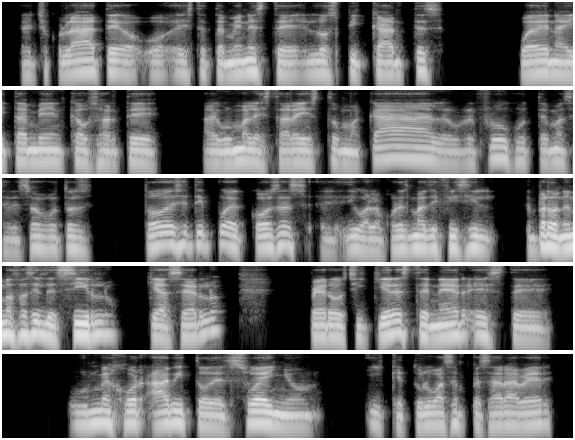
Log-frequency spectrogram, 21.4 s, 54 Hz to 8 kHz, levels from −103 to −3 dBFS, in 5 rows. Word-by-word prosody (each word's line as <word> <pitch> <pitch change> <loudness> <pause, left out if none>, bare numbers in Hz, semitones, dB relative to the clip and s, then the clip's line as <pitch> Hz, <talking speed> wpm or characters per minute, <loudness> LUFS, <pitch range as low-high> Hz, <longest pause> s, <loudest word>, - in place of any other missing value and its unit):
el 105 0 -9
chocolate, 125 +3 +1
o 110 - -3
o, 115 +1 -8
este, 120 -1 -5
también, 110 +4 +1
este, 115 -3 0
los 115 -2 -1
picantes 110 +2 -2 0.6
pueden 115 +1 +2
ahí 110 -1 +1
también 115 0 0
causarte 105 -1 -3 0.3
algún 105 +1 -1
malestar 110 -2 0
ahí 110 -1 +3
estomacal, 130 +5 -1
algún 105 0 -7
reflujo, 120 +1 -4
temas 110 -1 -6
en 105 - -9
el 105 - -7
esófago. 120 +3 -3
Entonces, 115 -2 -5 0.4
todo 145 +4 +1
ese 155 0 -1
tipo 150 +1 -3
de 130 - 0
cosas, 130 +2 -1
eh, 105 -1 -10
digo 120 -1 -2
a - - -1
lo 105 - -2
mejor 120 +5 -4
es 120 - -1
más 125 -1 +2
difícil, 125 -2 -1 0.3
perdón, 130 -3 +6
es 130 - +6
más 135 -2 +3
fácil 140 +1 +3
decirlo 135 +3 +5 0.2
que 120 - +3
hacerlo, 120 - +2 0.6
pero 120 -1 +3
si 110 -1 -5
quieres 140 +5 +4
tener, 125 +3 +3
este, 105 -6 -2 0.6
un 125 +2 -2
mejor 135 -1 +1
hábito 125 -3 +2
del 100 -4 -1
sueño 110 -5 +3 0.3
y 125 -4 -8
que 105 - -7
tú 110 - -5
lo 120 - +1
vas 120 +1 0
a 130 - -2
empezar 115 +1 -3
a 120 - +2
ver, 120 +2 0
120 Hz, 175 wpm, -23 LUFS, 110-130 Hz, 0.6 s, perdón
